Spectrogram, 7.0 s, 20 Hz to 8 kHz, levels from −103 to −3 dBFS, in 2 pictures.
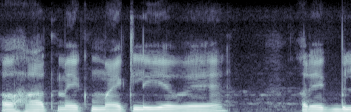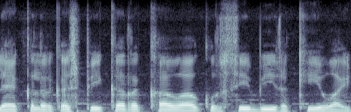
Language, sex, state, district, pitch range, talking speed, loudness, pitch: Hindi, male, Uttar Pradesh, Lucknow, 120-125 Hz, 205 wpm, -15 LUFS, 120 Hz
